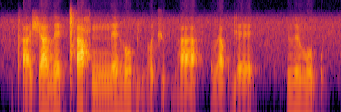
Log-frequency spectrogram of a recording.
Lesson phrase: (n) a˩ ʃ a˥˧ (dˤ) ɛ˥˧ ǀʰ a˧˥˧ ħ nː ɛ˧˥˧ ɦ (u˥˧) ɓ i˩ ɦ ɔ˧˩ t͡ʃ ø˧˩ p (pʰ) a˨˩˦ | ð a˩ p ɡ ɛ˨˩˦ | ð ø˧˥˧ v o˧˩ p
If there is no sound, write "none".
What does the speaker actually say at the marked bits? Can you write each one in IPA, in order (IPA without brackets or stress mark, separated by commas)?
tʰ, ð, o˥˧, bʱ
